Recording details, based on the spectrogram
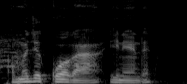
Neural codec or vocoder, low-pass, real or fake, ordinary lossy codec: vocoder, 44.1 kHz, 128 mel bands every 256 samples, BigVGAN v2; none; fake; none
